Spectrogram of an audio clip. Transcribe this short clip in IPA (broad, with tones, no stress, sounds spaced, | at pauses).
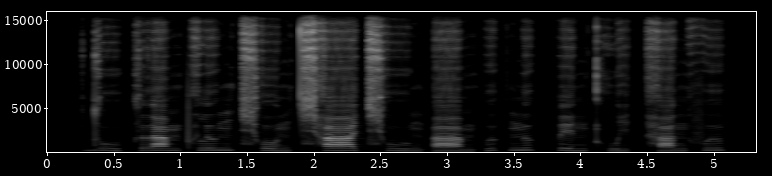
d uː˨˩ k r a˧ m pʰ l ɯ˧ ŋ t͡ɕʰ o˨˩ n t͡ɕʰ aː˦˥ t͡ɕʰ uː˨˩ ŋ ʔ aː˨˩ m p ɯ˥˩ k̚ n ɯ˥˩ k̚ p e˧ n kʰ w i˨˩ t̚ h a˦˥ n f ɯ˥˩ k̚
